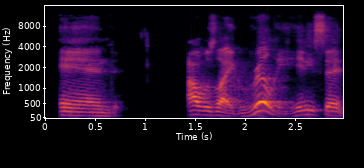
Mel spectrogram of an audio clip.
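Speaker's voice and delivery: normal talking voice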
